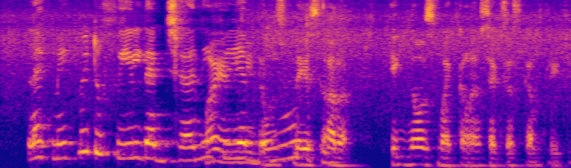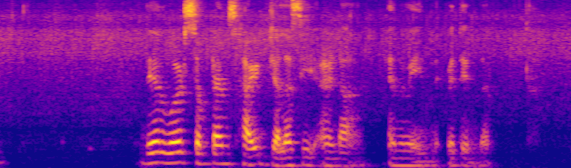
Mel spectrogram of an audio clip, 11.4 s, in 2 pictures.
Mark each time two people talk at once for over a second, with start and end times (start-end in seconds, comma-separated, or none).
2.0-3.4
